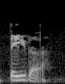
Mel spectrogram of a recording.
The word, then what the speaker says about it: data: 就是 T 介于两个元音之间呢它会就是浊化变成好像介于 T 跟 D 之间的发音，所以呢如果你们有兴趣的话可以再倒带听一次 David 老师他怎么念，他是念成 data 就是手机流量。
